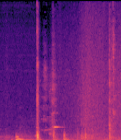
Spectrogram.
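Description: Old elevator's wooden doors being unlatched and pushed open: a low knock, then one sharp clack about three quarters of a second in, followed by a few lighter clicks and knocks.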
